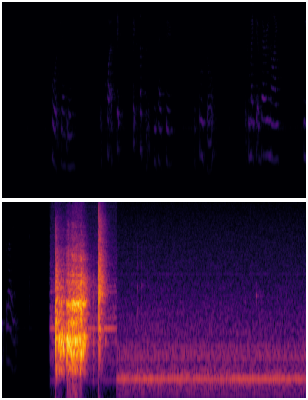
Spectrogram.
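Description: Dead silence for about three and a half seconds, then one short, loud pitched cry lasting about half a second. After it comes a faint, steady hum with a single clear tone.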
